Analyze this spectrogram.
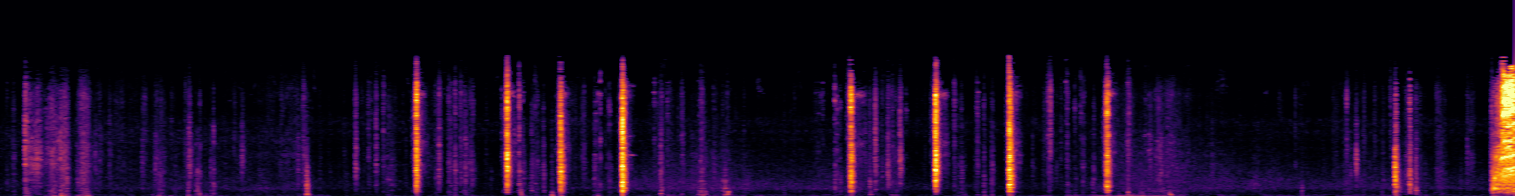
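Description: Wooden boards knock and clatter against each other.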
